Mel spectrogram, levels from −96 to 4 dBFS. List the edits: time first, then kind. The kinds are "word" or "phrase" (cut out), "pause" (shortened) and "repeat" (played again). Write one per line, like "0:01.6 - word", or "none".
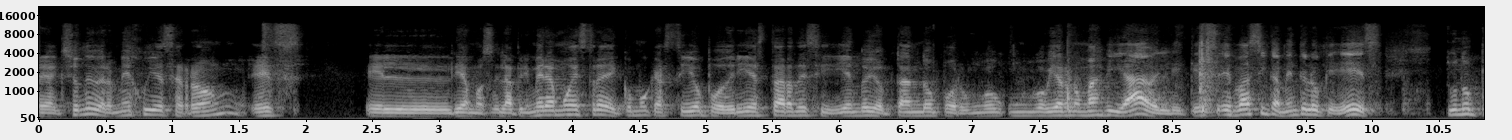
none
